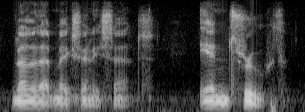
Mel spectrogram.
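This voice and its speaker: At a very slow pace, a man speaks in a very deep, low pitch with vocal fry. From US South. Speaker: spiritual teacher. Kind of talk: spiritual talk with questions. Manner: casual, conversational.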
